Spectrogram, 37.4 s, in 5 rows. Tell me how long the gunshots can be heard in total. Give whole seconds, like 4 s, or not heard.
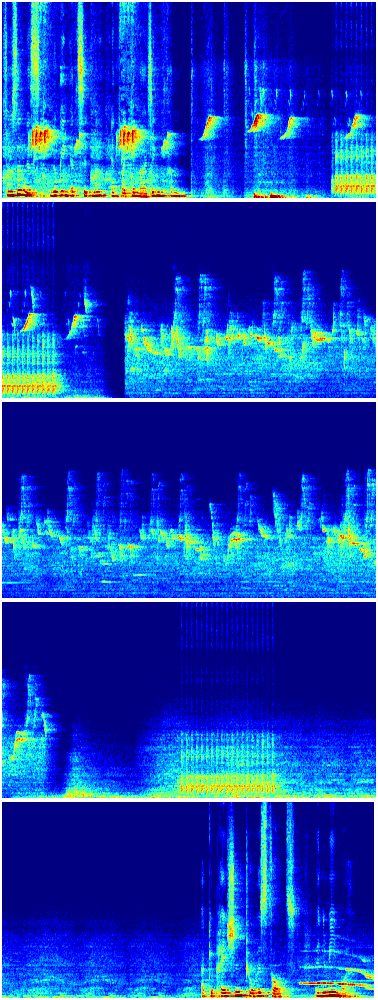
4 s.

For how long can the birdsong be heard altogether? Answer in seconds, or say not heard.
23 s.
